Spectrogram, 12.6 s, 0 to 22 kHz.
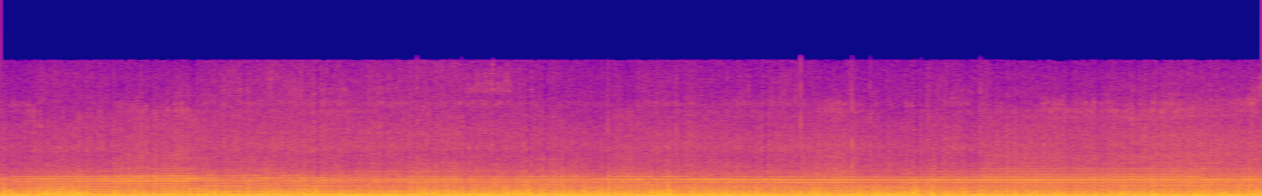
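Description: Yamaha XJ6's 600 cc inline-four running hard at highway speed through an open, straight-pipe exhaust. Its pitch rises gently over the first few seconds, then holds steady, under a heavy rush of wind and road noise.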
